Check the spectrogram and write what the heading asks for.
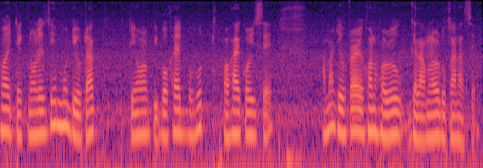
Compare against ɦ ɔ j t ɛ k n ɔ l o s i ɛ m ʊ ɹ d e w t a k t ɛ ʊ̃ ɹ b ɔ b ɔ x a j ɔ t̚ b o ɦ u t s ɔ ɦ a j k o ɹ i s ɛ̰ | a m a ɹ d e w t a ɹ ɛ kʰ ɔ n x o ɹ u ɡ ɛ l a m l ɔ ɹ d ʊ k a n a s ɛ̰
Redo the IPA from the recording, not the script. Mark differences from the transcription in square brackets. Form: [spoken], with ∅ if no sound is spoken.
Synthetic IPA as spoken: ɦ ɔ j t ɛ k n ɔ l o [z] i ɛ m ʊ ɹ d e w t a k t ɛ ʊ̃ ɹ b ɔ b ɔ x a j ɔ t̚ b o ɦ u t [x] ɔ ɦ a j k o ɹ i s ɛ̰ | a m a ɹ d e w t a ɹ ɛ kʰ ɔ n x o ɹ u ɡ ɛ l a m l ɔ ɹ d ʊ k a n a s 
